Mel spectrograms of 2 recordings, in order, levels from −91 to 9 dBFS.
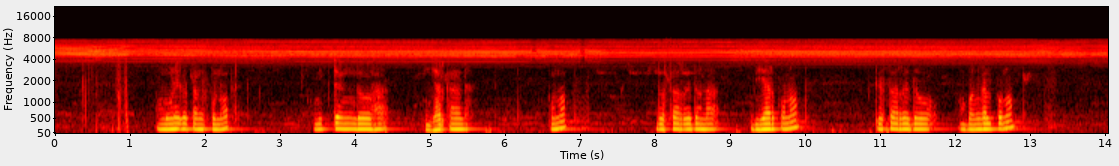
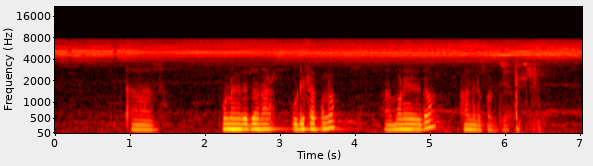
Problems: constant background noise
